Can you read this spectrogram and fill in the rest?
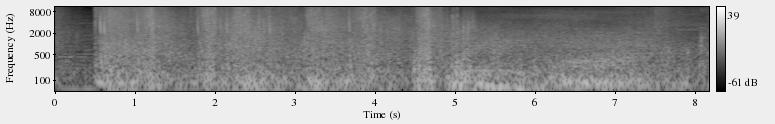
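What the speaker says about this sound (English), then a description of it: "Unleash the storm of macro cannons!" A continuous roar of heavy booming blasts from video game macro cannons, rumbling and crackling without pause like a sustained artillery barrage, loud and dense throughout.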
